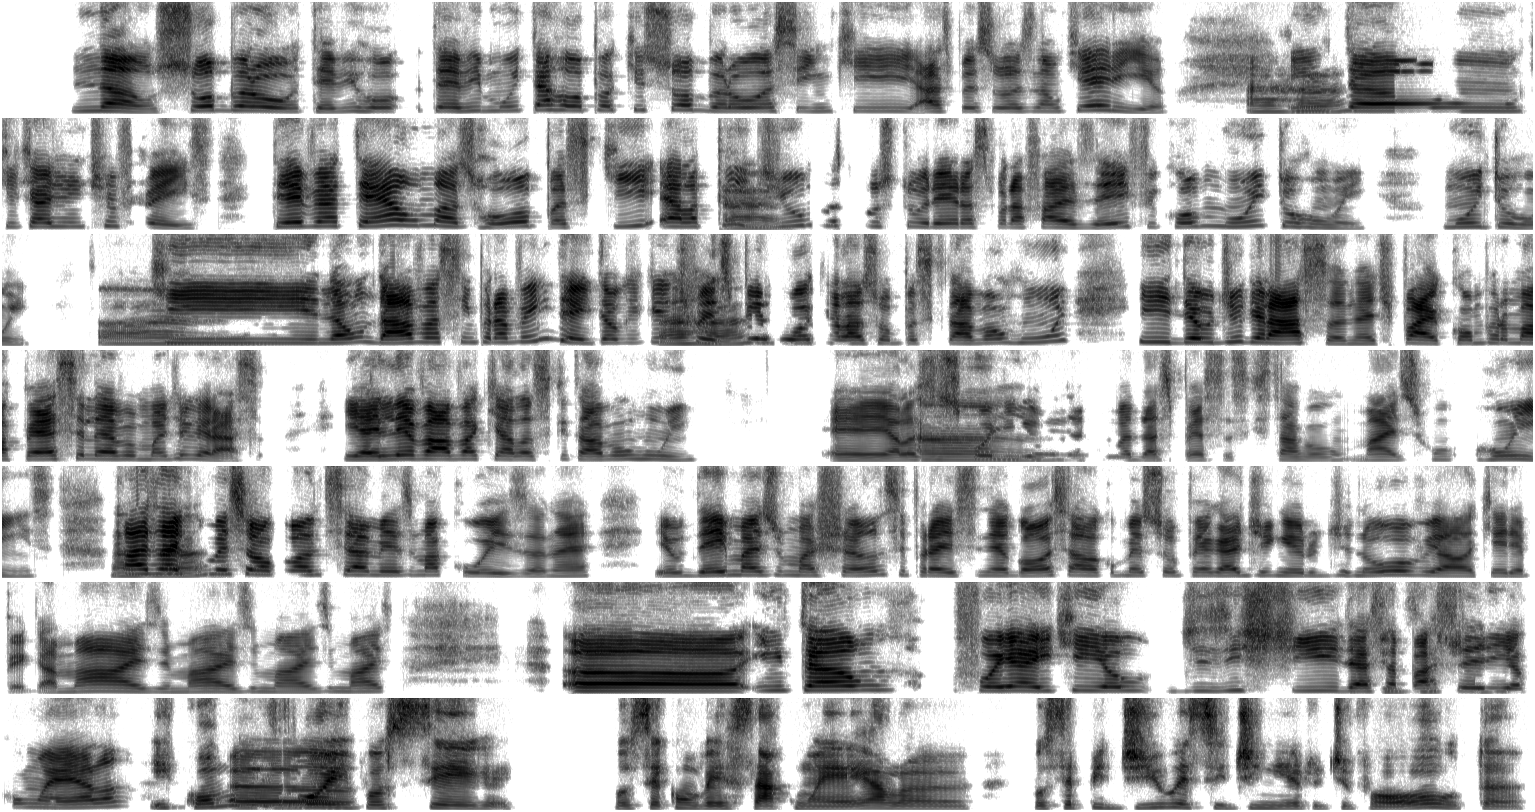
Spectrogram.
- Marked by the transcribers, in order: none
- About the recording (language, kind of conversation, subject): Portuguese, podcast, Me conta sobre um erro que te ensinou algo valioso?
